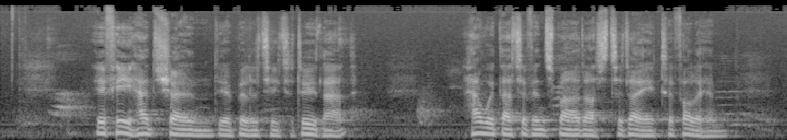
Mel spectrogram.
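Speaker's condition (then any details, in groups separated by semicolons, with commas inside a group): Parkinson's; table tennis and snooker groups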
